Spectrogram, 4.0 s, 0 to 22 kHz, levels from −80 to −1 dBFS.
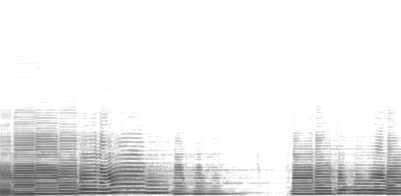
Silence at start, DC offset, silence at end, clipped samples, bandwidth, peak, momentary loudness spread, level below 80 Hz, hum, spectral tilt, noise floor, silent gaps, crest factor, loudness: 0 s; under 0.1%; 0 s; under 0.1%; 10.5 kHz; -12 dBFS; 12 LU; -78 dBFS; none; -2.5 dB/octave; -61 dBFS; none; 14 dB; -26 LUFS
